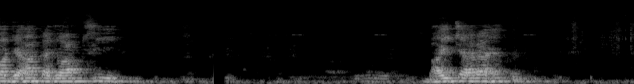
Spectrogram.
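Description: A man speaks firmly into microphones in short bursts.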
